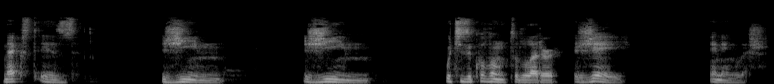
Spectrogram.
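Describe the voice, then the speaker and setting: A man with a Palestinian accent teaching an alphabet lesson, saying each letter name slowly and repeating it patiently. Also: fairly low pitch, pushed and bright, slightly rough. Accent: Palestinian Arabic. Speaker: Arabic teacher. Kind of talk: screen-share alphabet lesson.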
